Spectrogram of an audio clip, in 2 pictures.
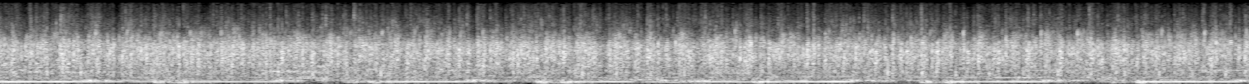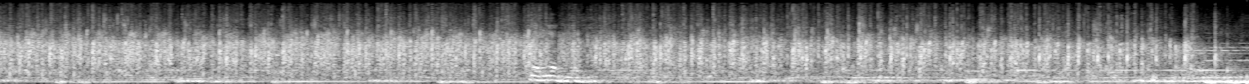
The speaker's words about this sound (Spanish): Fuerte el aplauso para todos los premiados.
